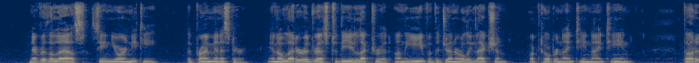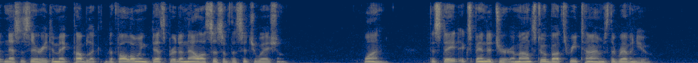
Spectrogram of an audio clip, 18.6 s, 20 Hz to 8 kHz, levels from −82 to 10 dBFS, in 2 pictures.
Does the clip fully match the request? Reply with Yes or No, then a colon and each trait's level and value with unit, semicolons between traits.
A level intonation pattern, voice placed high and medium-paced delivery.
No: narrow, 2.2 semitones; low, 110 Hz; average, 150 wpm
